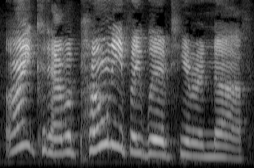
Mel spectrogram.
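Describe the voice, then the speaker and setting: Woman voicing an excitable little girl, high-pitched. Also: normal speed. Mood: amazed. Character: excitable young pony-loving girl, Pippa.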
